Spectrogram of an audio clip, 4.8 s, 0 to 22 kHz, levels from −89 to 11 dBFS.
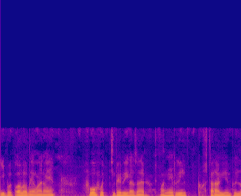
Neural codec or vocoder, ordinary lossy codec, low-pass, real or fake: codec, 16 kHz, 1 kbps, FreqCodec, larger model; none; none; fake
